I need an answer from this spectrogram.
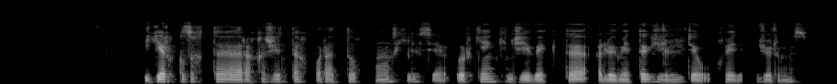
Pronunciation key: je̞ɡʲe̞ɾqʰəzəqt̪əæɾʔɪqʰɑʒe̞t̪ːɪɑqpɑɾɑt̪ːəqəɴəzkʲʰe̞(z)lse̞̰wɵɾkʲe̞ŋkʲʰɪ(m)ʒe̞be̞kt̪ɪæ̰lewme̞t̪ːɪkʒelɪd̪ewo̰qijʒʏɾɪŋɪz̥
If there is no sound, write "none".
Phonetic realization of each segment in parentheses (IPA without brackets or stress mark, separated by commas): none, n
